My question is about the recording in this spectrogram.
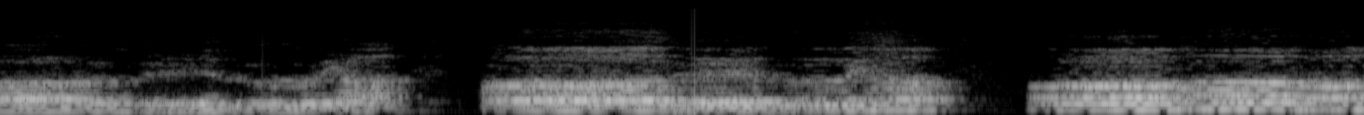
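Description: Byzantine liturgical chant sung without accompaniment, in three phrases of long held notes, each a few seconds long, with short pauses between them.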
